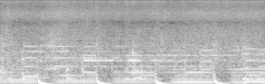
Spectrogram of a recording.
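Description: Masala paste frying in oil over a medium flame, a steady close sizzle with a faint repeating low whoosh roughly every half second, like a spatula stirring, and no voices.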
